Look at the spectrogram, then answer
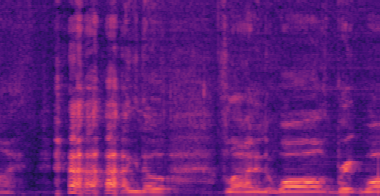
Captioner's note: laughing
